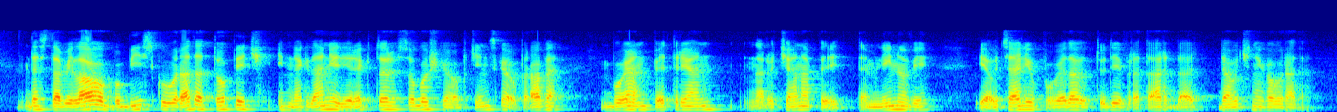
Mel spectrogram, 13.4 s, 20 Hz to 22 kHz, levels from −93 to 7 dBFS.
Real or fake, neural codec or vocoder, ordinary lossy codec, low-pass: real; none; none; 7.2 kHz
